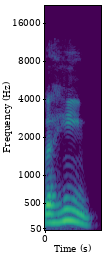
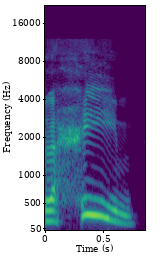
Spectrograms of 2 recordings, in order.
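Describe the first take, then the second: First: The h is a light, plain breath sound. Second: The h is breathy and made deep in the throat. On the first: It means a thirsty camel. The speaker calls it wrong. "जैसे सारे लोग बोलते हैं" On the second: It means the most merciful. The speaker calls it right. "it means the most merciful"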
